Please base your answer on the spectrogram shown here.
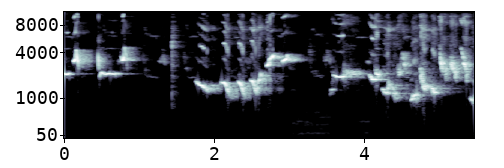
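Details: White-rumped shama song used as a lure to rouse other birds into singing: loud, varied phrases of clear whistles and rapid rising and falling slurs, broken by brief pauses, with sharp clicks and chips mixed in.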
